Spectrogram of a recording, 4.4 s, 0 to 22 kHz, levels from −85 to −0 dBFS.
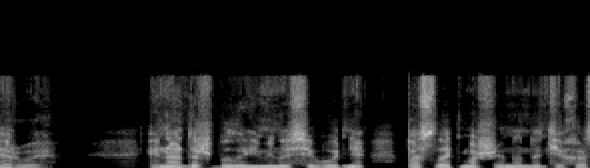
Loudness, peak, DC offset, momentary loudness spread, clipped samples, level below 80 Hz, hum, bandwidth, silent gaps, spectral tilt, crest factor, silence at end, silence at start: -27 LUFS; -10 dBFS; under 0.1%; 15 LU; under 0.1%; -62 dBFS; none; 12.5 kHz; 0.48-0.65 s; -3 dB/octave; 20 dB; 0 s; 0 s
